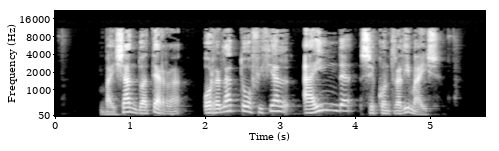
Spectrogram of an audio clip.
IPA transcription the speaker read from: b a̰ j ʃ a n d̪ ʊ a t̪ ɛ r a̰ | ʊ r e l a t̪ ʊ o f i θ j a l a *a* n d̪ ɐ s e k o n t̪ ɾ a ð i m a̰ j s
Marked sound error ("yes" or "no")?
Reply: yes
